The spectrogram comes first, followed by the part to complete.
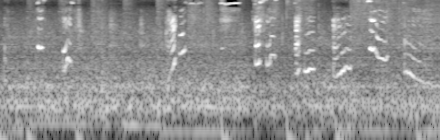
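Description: Small dog whimpering, a string of short high whines that mostly rise in pitch, over a steady low background hum.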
